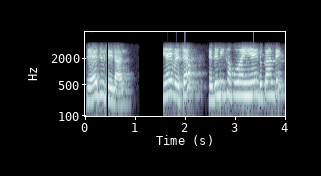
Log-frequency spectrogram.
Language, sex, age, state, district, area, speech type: Sindhi, female, 60+, Maharashtra, Mumbai Suburban, urban, conversation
